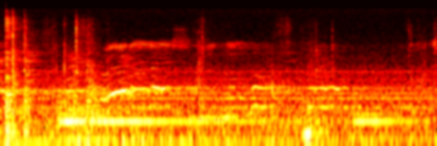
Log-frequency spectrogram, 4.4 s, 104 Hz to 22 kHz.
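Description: A song with a singing voice played through a cheap Serioux 2.1 desktop speaker set from an MP3 player, turned up to its maximum, though the volume is very low. A few sharp knocks near the start and about a second and two seconds in as the satellite speakers are handled.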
